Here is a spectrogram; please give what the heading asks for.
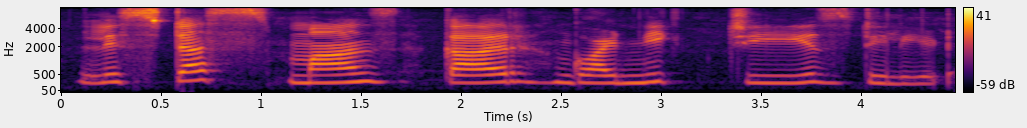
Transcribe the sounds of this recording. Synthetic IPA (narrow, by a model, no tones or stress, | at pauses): lisʈɐsmaːz | kaɾɡaɽnik̚ | t͡ʃiːzɖiliːʈ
